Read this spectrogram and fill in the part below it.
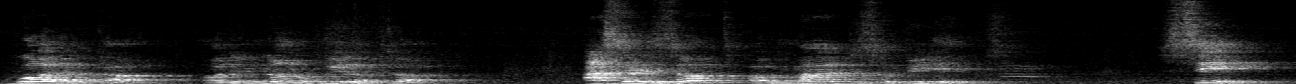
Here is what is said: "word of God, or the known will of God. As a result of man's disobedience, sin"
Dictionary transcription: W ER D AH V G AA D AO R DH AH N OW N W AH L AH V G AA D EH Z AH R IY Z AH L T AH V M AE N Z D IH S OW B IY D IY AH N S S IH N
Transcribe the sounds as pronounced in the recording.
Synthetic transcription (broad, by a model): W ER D AH V G AA D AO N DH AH N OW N W AH L AH V G AA D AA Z AH R IY Z AH L T AH V M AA N D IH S OW B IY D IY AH N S S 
